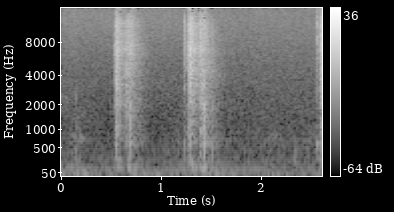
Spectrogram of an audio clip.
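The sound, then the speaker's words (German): Typewriter keys are pressed in a few short clusters of sharp mechanical clacks, with pauses of quiet in between. The keystrokes are fairly faint against a low background hum. “sitzt stundenlang vor seiner Schreibmaschine, freut sich wie ein Kind, dass er die einzelnen Tasten herunterdrücken kann und dann die Buchstaben auf dem Papier erscheinen.”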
